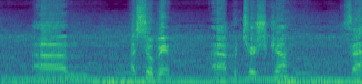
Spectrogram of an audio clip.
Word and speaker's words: Batushka: I saw a bit of Batushka.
